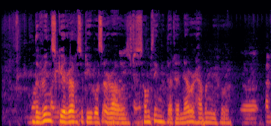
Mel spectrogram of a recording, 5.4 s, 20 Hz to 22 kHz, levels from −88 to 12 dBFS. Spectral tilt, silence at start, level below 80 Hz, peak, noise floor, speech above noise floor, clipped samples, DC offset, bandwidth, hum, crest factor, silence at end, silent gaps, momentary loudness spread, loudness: -6 dB/octave; 0.3 s; -48 dBFS; 0 dBFS; -42 dBFS; 24 dB; under 0.1%; under 0.1%; 16 kHz; none; 18 dB; 0 s; none; 16 LU; -18 LUFS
